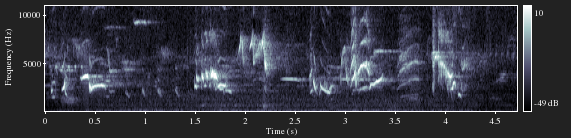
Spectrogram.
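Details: A gray catbird singing up in a tree in the field sings a jumbled, run-on string of squeaky, whistled and scratchy notes, each phrase different from the last, over faint low background noise.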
